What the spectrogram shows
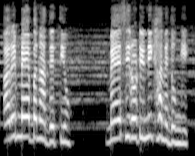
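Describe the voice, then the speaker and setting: A woman playing a middle-aged mother-in-law talks a lot in a very high voice. She scolds and lectures in a home comedy skit, and faint music runs behind her. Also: brisk, a bit bright. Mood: complaining. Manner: scolding, talkative. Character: middle-aged mother-in-law, sharp-tongued but caring.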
